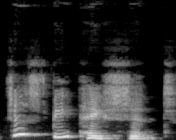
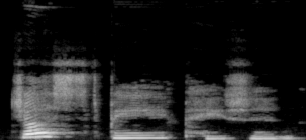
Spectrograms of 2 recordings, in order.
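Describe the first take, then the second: First: High, slow little caterpillar voice coaching himself; a small bug talking himself into waiting; caterpillar telling himself. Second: Very slow, calm friend voice; patient friend. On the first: Caterpillar urging himself to wait, high and slow. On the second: Friend telling the caterpillar to wait, very slow and calm. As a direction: drag it out soothingly like a patient pal. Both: Acted.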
